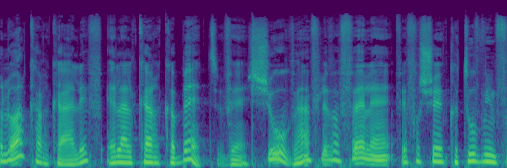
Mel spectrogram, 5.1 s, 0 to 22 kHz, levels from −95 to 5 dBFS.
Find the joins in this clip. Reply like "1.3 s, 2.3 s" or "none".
4.0 s

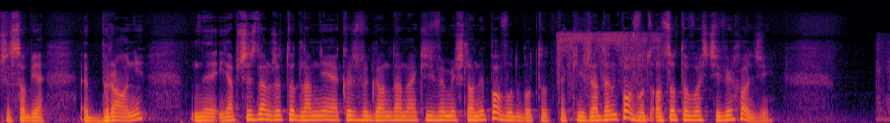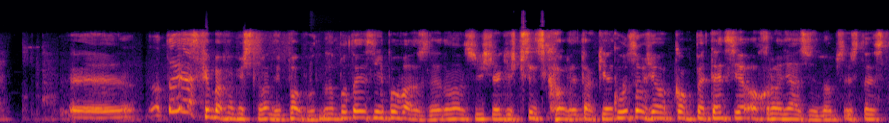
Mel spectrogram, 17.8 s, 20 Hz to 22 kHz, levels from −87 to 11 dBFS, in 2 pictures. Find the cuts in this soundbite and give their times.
5.5 s, 15.0 s

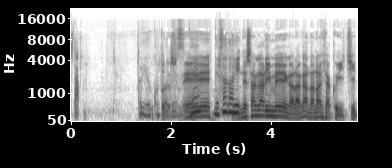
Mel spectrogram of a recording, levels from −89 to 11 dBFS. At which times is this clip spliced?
2.8 s

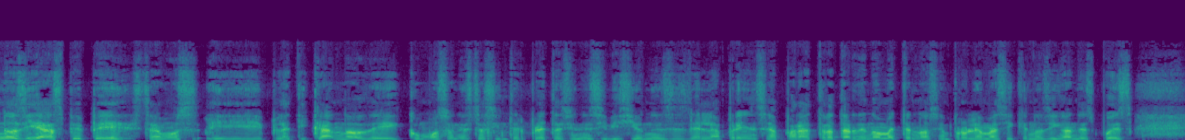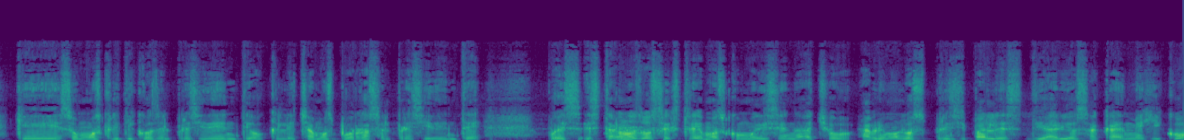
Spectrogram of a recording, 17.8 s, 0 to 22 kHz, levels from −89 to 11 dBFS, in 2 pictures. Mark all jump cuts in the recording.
15.3 s

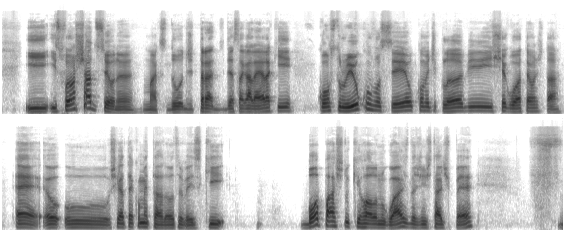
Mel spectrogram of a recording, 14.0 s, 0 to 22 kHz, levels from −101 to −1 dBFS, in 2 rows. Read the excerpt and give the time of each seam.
7.1 s

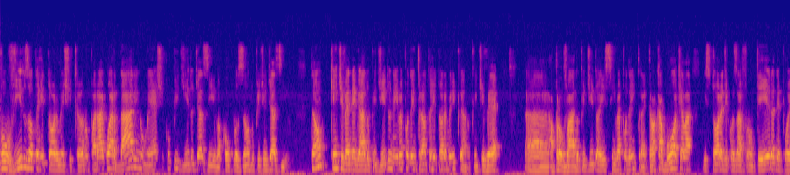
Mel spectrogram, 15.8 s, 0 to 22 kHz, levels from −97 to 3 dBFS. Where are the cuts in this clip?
11.0 s

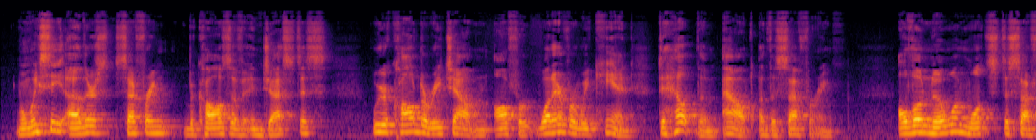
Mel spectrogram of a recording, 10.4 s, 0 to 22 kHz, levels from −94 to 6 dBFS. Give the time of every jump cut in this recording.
8.9 s

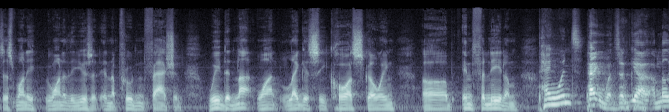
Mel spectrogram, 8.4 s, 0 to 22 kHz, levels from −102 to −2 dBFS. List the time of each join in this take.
6.7 s

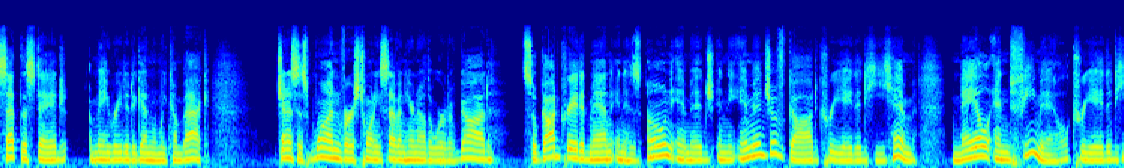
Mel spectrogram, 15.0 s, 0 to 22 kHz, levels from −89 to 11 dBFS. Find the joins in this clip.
none

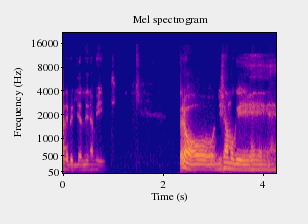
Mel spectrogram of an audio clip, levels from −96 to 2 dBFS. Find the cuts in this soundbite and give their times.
none

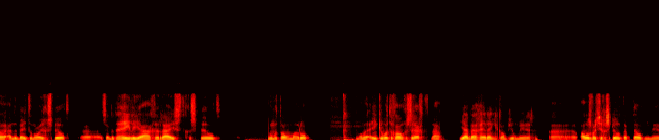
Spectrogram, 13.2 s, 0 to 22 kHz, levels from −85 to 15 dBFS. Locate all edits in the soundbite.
1.6 s

